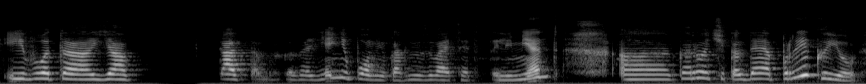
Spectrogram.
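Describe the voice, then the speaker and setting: Chatty woman with a gravelly, sniffly voice. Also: fairly high pitch, unhurried. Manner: chatty, rambling, many fillers. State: slightly hoarse from a cold. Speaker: gameplay channel host. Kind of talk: casual gameplay commentary.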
